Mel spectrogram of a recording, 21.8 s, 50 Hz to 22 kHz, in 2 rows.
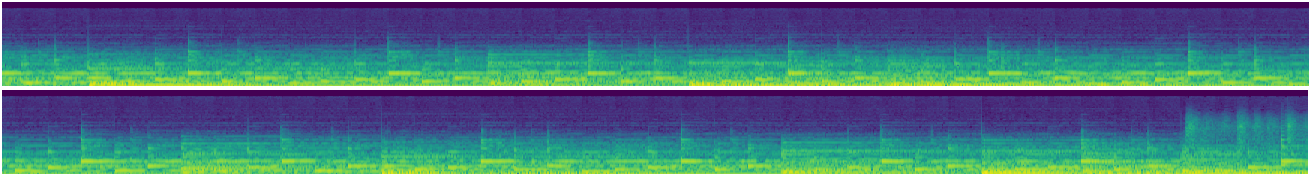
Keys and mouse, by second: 0.4 alt+click, 1.0 alt+shift+click, 1.6 alt+shift+click, 2.3 alt+shift+click, 3.1 alt+shift+click, 3.7 alt+shift+click, 4.4 alt+shift+click, 4.6 x, 5.9-8.0 middle drag, 9.0-10.6 shift+middle drag, 21.0 shift+middle click.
